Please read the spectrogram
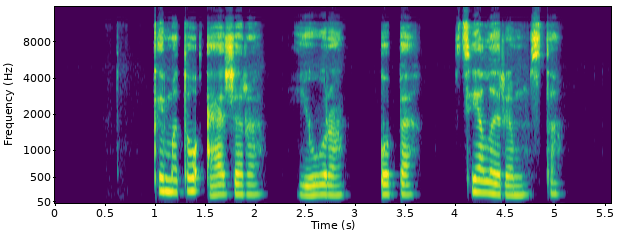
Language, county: Lithuanian, Kaunas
